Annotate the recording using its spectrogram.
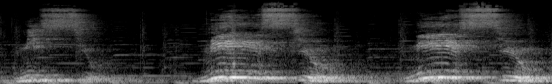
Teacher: A penúltima sílaba forte recebe o nome de paroxítona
